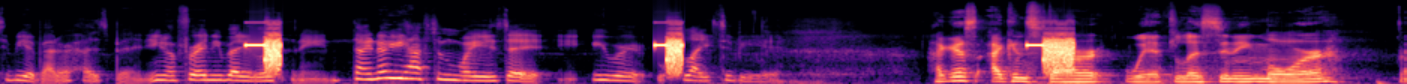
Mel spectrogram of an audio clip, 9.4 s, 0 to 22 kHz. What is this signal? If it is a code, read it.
ACARS aircraft data, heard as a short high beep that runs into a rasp, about 2400 baud, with speech in English.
